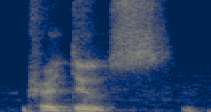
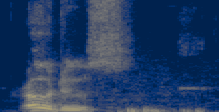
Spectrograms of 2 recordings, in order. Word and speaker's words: produce: now repeat the verb produce okay so the first one is a noun produce and the next one is a verb produce okay i can produce videos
